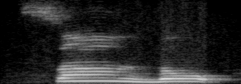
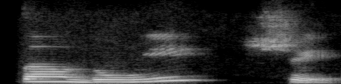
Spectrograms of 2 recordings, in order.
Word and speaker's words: sanduíche: Sanduíche. Temos um acento aqui, ó. Temos que pronunciar. Sanduíche é a sílaba mais forte.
